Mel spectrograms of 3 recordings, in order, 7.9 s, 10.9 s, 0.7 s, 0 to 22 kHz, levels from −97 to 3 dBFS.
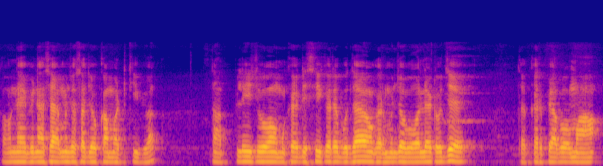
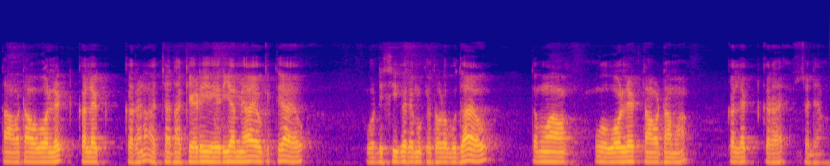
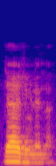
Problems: constant background noise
